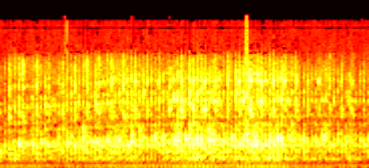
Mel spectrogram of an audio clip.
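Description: A motorboat engine is given full throttle to lift the bow of the boat, which is taking on water, and run it onto a beach on the mainland; its steady, rattling drone swells a little louder partway through before settling back, with no voices over it.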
